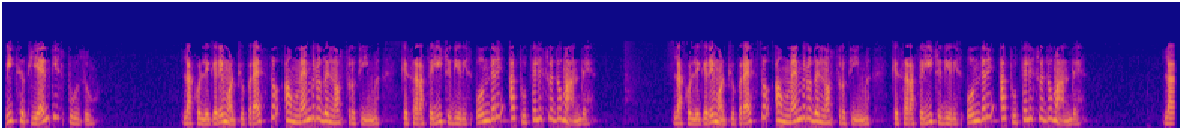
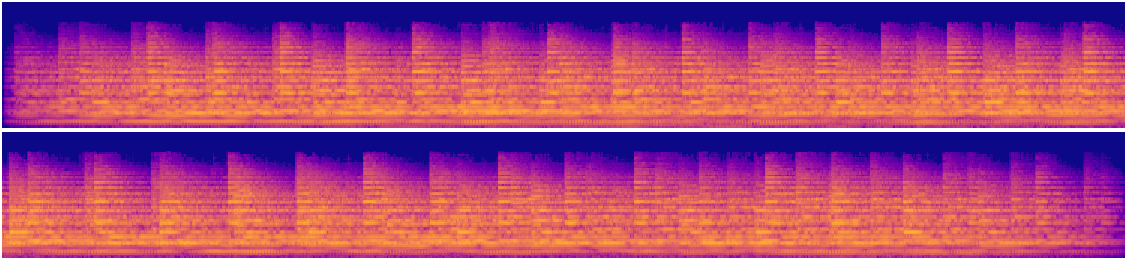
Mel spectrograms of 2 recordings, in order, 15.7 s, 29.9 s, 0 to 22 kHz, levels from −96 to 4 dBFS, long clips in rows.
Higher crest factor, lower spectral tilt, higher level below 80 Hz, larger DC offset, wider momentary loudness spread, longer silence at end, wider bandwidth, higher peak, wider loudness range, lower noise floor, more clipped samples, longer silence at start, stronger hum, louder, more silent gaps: first, 24 dB vs 16 dB; about the same, -2.5 dB/octave vs -2 dB/octave; second, -62 dBFS vs -56 dBFS; neither; first, 11 LU vs 7 LU; about the same, 0.1 s vs 0.2 s; second, 6.2 kHz vs 11 kHz; about the same, -4 dBFS vs -2 dBFS; about the same, 3 LU vs 2 LU; first, -78 dBFS vs -38 dBFS; neither; about the same, 0.05 s vs 0.15 s; neither; second, -27 LUFS vs -16 LUFS; neither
